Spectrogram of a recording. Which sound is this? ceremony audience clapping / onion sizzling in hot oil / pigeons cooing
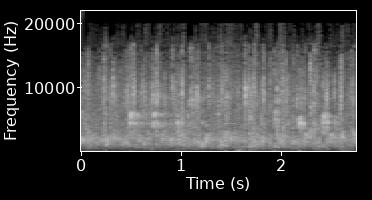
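ceremony audience clapping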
